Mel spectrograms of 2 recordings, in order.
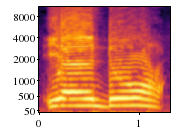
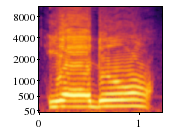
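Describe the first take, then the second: No difference in how they are said.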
